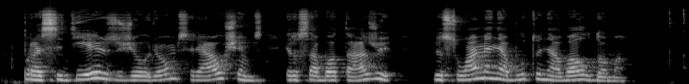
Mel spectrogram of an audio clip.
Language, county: Lithuanian, Panevėžys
